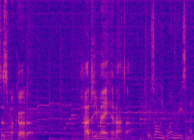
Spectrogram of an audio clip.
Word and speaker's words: Hajime Hinata: My name is Hajime Hinata. You're not as easy to pronounce as Makoto. Hajime Hinata.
